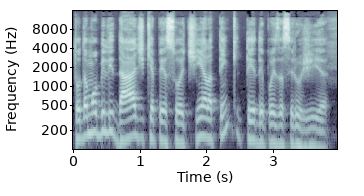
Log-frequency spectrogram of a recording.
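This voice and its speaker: A man with a plain, everyday voice, a fairly high pitch, ordinary pitch variation and a moderate pace. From Brazil, Minas Gerais (Sete Lagoas). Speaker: fitness coach and football referee. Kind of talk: casual interview chat.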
